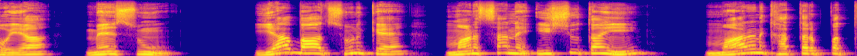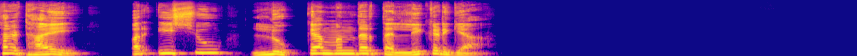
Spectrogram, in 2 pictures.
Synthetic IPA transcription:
oːja | mɛ̃sũ | jabaːt̪sʊɽ̃kɛ | maːɽ̃sãnɛʔiːsut̪ãːɦĩ | maːɾəɽ̃kʰaːt̪ːəɾpɐt̪ʰːəɾʈʰaːe | pɐɾjiːsulʊkːɛmɐ̃nd̪əɾt̪ɛ̃lɪkəɽɡja̰ː

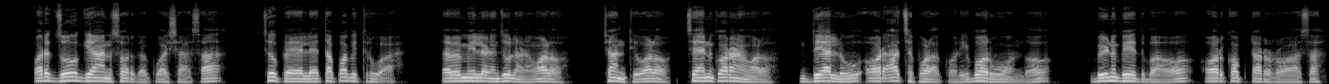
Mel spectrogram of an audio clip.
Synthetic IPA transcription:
pɐɾd͡zoːɡjaːnsɔɾɡakuaːʃaːsa | seupɛːlɛt̪apɐʋɪt̪ɾɦʊa̰ | t̪ɛːbɛmɪlɽ̃ɛd͡zʊlɽ̃ɛʋaːɭɔ | ʃãːnt̪iʋaːɭɔt͡sɛːnkɔɾɽ̃ɛʋaːɭɔ | d̪jaːluɔɾaːtːsʰɛpʰɔɭakɔɾibʱɔɾuɔ̃ːnd̪ɔ | bɪɽ̃bʱeːd̪baːɔɔɾkɔpʈaɾɔɾɔaːsa

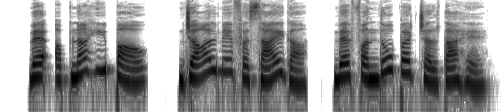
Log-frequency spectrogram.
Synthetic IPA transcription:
ʋɛɦʔɐpnaɦipaːo | d͡ʒaːlmẽfɐsaːeːɡa | ʋɛːfɐ̃nd̪õpɐɾt͡ʃɐlt̪aɦɛː

